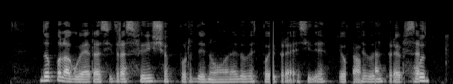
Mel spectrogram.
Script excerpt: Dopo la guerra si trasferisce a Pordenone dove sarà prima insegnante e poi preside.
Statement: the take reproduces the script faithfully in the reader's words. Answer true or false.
false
